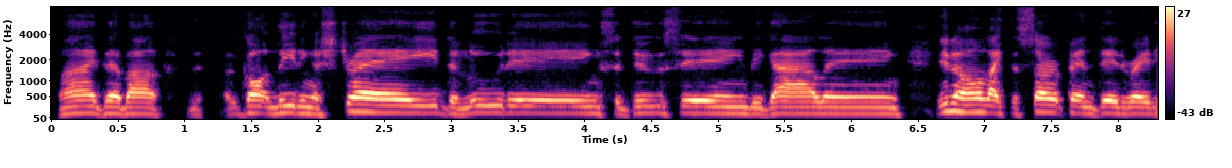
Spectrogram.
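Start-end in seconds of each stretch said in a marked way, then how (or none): 1.7-6.4 slow, stretched word endings; lingering on every item of the list; drawn-out list. Shown as a demonstration. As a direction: draw each word out, one after another.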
